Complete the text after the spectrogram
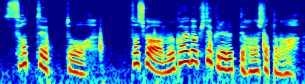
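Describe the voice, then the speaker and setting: An actor playing an earnest, composed and modest young knight in an anime-style voice drama, speaking straightforwardly. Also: male voice, fairly high pitch, a little slow, a little hiss or hum. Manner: expressive, straightforward. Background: music.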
